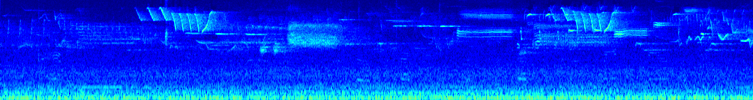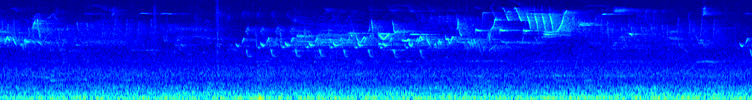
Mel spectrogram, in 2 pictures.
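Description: Several small songbirds singing, with a quick run of repeated short notes in the last few seconds, over a steady low rumble of background noise.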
